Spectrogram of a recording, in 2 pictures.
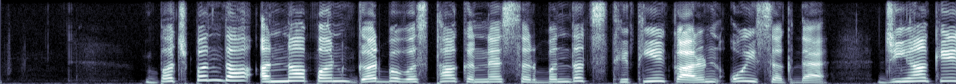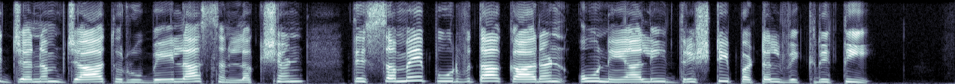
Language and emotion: Dogri, neutral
